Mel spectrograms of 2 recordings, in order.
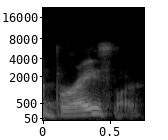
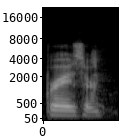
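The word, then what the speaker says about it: brazier: it's called now yeah it sounds like you're putting an l in it i don't know i've always pronounced it that way i'm sorry it's a b-r-a-z-i-e-r yeah bracelet didn't know what it was there's no l there's no l where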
